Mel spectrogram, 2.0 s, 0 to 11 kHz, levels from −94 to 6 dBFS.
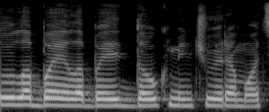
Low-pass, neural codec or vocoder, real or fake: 9.9 kHz; none; real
